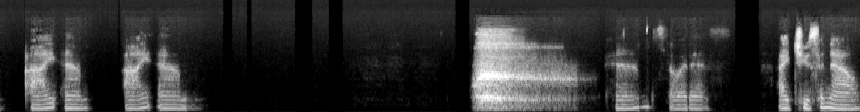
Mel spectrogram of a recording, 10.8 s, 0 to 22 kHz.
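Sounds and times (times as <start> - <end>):
speech: 0.4 - 2.5, 5.9 - 6.4, 7.7 - 9.0, 9.7 - 10.7
breathy exhale during a meditation: 5.9 - 7.3.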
